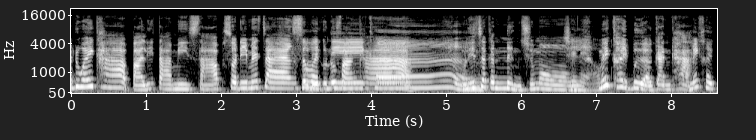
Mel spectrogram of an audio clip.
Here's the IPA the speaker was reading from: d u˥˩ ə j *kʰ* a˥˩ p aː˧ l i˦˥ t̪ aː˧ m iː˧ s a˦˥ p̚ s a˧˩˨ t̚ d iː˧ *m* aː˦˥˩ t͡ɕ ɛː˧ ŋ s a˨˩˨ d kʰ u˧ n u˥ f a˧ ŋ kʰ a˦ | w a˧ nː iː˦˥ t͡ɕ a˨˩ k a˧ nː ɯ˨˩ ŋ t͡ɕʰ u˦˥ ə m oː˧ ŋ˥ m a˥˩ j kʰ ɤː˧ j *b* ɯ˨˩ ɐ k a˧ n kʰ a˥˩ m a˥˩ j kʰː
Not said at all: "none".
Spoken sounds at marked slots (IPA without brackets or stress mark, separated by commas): kʰ, m, b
